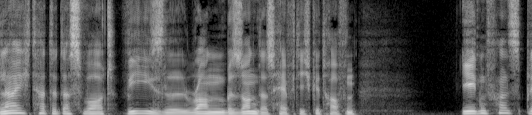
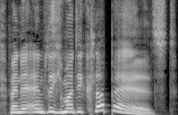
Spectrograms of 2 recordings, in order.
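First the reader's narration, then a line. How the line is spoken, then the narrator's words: Loud interjection. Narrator (German): warf Ron laut ein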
